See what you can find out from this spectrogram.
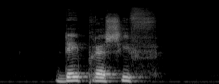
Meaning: depressed
- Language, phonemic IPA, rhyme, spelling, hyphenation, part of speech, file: Dutch, /ˌdeː.prɛˈsif/, -if, depressief, de‧pres‧sief, adjective, Nl-depressief.ogg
